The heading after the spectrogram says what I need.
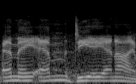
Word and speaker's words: Mamdani: It's M-A-M-D-A-N-I, Mamdani.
